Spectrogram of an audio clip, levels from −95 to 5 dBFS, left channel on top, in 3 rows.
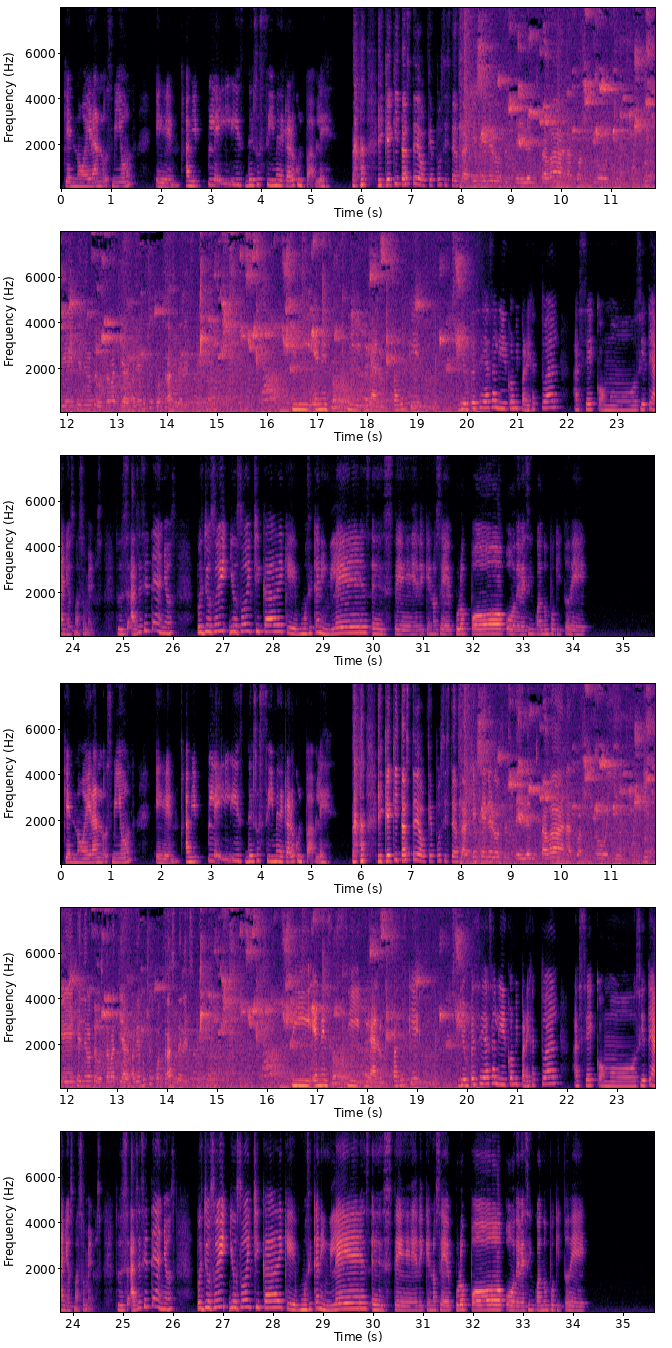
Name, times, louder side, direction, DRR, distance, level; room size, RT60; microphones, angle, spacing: voice 1, 0.1-5.4 15.7-19.1 19.8-21.8 22.1-24.4 24.7-34.2, right 2 dB, 50° right, 0.7 m, -32 dB
voice 2, 5.8-11.2 11.6-14.4, right 4 dB, 85° right, 0.7 m, -32 dB
sound 1, 7.9-20.4, left 1 dB, 5° left, 0.3 m, -32 dB
4.1 x 2.8 x 3.2 m
head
